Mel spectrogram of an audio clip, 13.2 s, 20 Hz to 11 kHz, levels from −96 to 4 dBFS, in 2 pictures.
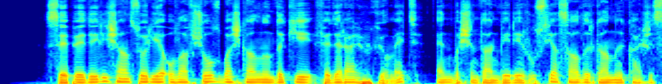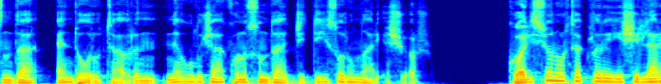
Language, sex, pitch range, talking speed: Turkish, male, 90-110 Hz, 115 wpm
